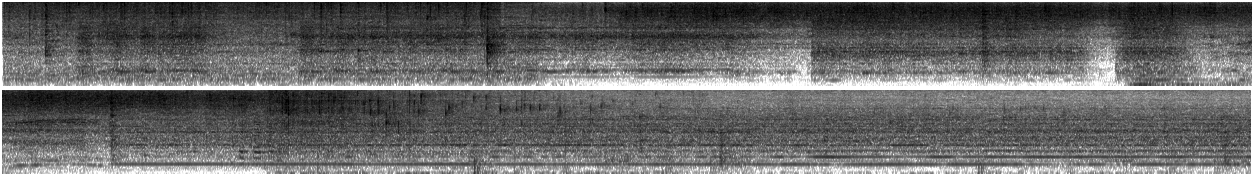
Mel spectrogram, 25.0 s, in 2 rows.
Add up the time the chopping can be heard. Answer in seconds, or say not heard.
not heard.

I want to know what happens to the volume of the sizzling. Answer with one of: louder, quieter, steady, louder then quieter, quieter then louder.
quieter.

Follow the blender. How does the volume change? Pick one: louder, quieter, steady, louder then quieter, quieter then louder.
steady.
